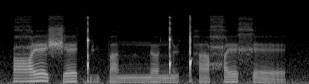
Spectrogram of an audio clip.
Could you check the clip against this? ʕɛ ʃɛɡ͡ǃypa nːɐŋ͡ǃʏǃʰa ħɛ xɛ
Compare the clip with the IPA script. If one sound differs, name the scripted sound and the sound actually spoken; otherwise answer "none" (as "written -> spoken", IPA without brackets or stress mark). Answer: none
